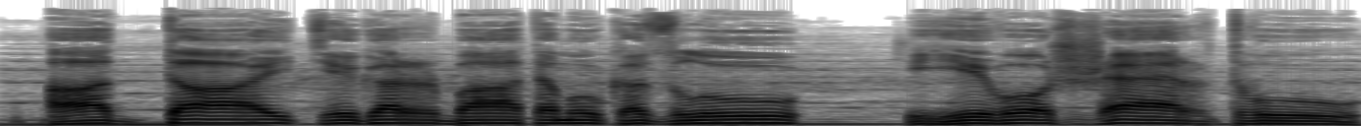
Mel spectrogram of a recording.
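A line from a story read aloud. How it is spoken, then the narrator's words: Roaring. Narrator (Russian): взревел Люцифер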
